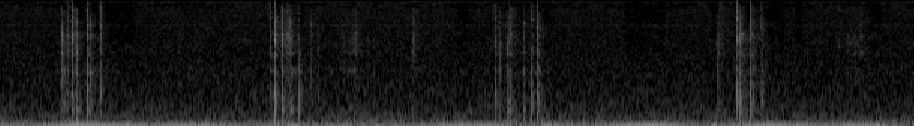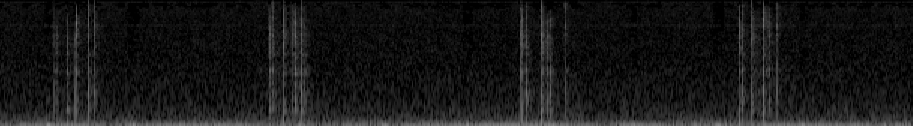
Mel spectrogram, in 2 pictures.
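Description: A hard plastic water bottle is tapped and scratched, giving quiet, dry, brief clicks and scratchy bursts that fade almost at once. They are spaced at roughly regular intervals over a steady low hum.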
